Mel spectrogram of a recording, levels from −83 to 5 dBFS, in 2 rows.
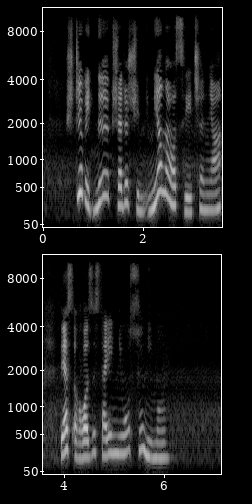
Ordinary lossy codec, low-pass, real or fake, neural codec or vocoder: MP3, 48 kbps; 9.9 kHz; fake; codec, 24 kHz, 1.2 kbps, DualCodec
